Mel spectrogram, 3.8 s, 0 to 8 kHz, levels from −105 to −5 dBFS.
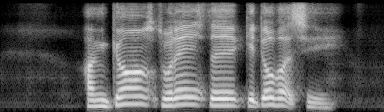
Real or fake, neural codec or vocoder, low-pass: fake; codec, 16 kHz in and 24 kHz out, 0.9 kbps, LongCat-Audio-Codec, four codebook decoder; 7.2 kHz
